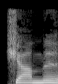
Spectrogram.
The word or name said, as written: xiamen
